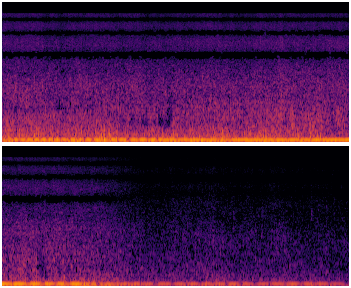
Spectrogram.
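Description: Outboard engine of a rigid inflatable boat under way, a steady low hum under the rush of water and wind. It grows quieter over the last few seconds.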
